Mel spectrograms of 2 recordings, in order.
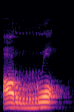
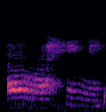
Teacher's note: dès que c'est emphatique, on doit sentir le O.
